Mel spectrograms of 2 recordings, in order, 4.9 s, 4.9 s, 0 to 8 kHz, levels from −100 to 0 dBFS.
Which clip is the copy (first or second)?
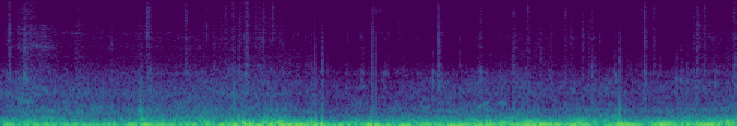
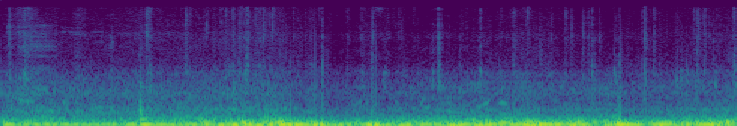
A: first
